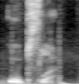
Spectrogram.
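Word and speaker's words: OOPSLA: я практически уверен, что она произносится как «упсла», в течение следующих лет они продолжали работать над Scrum.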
